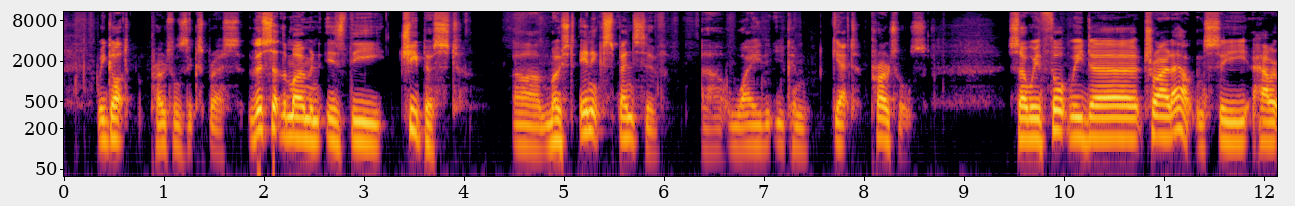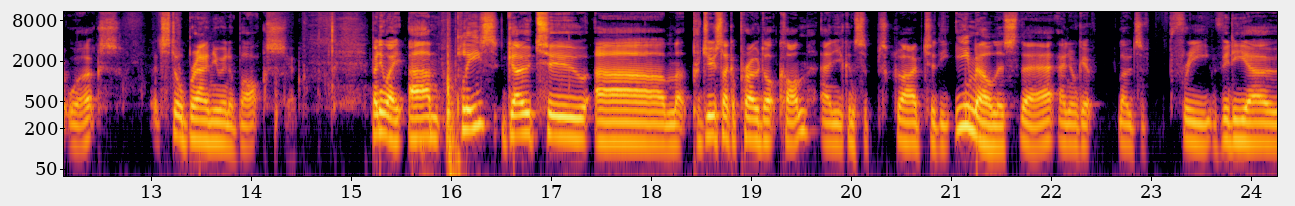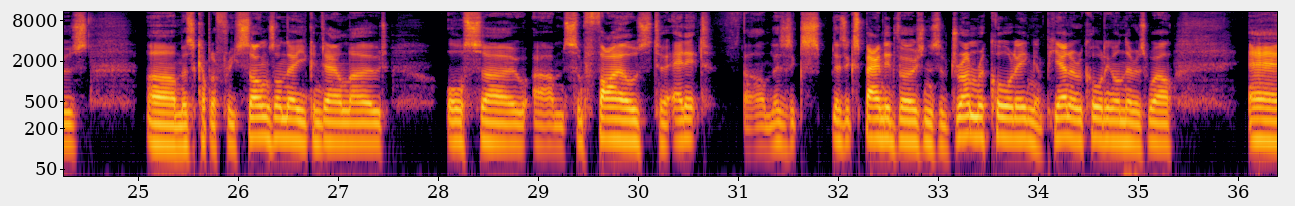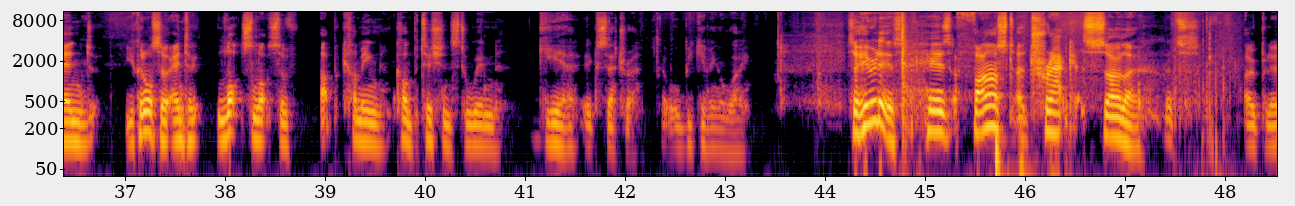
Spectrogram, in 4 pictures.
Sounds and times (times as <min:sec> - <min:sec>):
Speech: 0:00.4 - 0:08.7, 0:09.4 - 0:14.5, 0:15.2 - 0:24.5, 0:25.1 - 0:27.5, 0:28.1 - 0:35.4, 0:36.1 - 0:43.3, 0:44.2 - 0:48.5.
